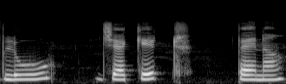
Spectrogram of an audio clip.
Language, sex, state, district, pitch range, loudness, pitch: Hindi, female, Himachal Pradesh, Shimla, 225-245 Hz, -15 LUFS, 230 Hz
